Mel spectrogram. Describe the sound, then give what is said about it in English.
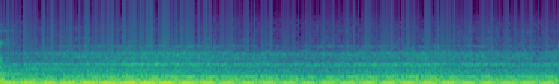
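An old ambulance, called a jalopy, drives along a road toward Madrid, its engine droning in a steady, low, rumbling hum that wavers slightly in loudness throughout, with no voices. “This ambulance makes pretty good time for a jalopy.”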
